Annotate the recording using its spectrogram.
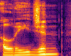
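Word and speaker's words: Allegaeon: mechanics the band is called I guess you pronounce it allegion Al l e g a e o n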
